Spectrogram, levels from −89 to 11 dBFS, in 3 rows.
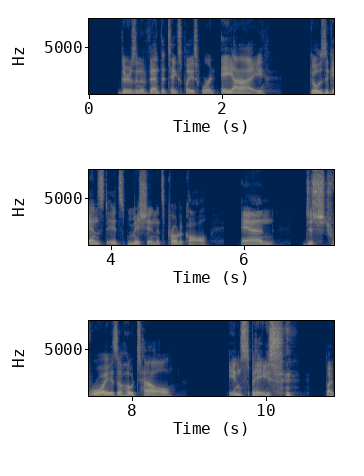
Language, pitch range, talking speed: English, 100-125 Hz, 120 wpm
